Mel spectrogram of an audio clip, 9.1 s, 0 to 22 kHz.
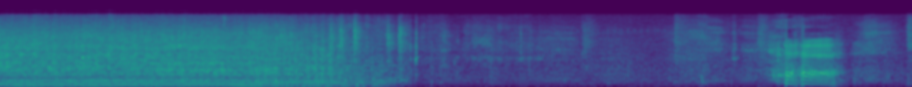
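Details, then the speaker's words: Revived mid-90s Polaris ATV two-stroke on a test ride: crisp, hard revving then easing off, even and clean with no knocks or grinding; engine, transmission and driveline sound good, normal running under load, with a coolant issue still pending. "Yeah, she rips, buddy. Engine sounds good. Transmission sounds good."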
